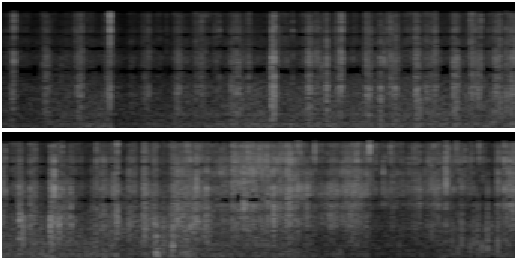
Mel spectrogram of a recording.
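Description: A small folded bundle of clear plastic bubble wrap with hollow air bubbles is squeezed and popped between fingers with long red nails. Irregular sharp, bright pops ring out over constant crinkling, with almost no low end. The crinkling grows denser and louder toward the end.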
